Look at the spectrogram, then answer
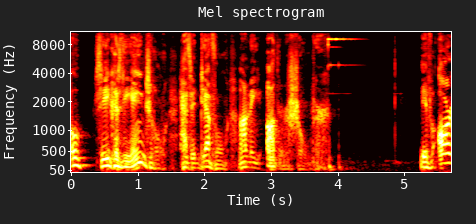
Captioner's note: coin clinks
